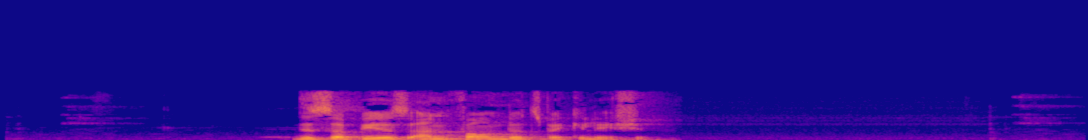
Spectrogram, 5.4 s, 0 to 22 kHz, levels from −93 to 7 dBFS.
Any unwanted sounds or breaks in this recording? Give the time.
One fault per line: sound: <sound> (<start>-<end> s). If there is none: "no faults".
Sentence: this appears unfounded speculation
no faults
